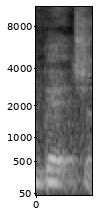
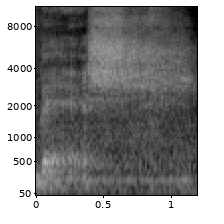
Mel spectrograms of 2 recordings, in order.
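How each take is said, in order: First: Said in the usual way. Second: "bitch" softened to a long "bish"; playful "bish" pronunciation. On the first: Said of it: "I don't mean bitch". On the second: Shown as a demonstration. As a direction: stretch "bitch" out with a hushing sh ending. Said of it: "I mean, like, bitch".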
